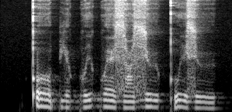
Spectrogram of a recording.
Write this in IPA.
kʼopʲœ ɡʷiɡʷɛ zɑzʉ kʷʼizʉ

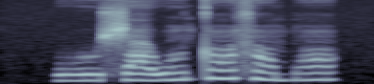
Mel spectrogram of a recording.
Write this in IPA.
wu˨ʃa˧wũ˦ tɔ̃˦sɔ̃˧ bɔ̃˦

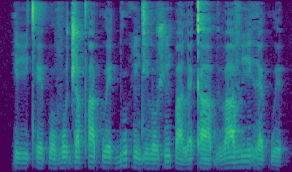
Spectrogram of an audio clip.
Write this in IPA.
ɾiː˨tʰe˨po˨ vo˨d͡ʒa˨pʰa˨kʷeː˨ ɡ͡bu˦hĩ˨ di˨lo˨ʃĩ˦ pa˨lɛ˨˦kʼaː˨ bɪ˨βaː˦viː˦ rɛ˨kʷɪ˨

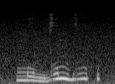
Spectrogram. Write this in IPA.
mo˨˩mjo˥˩mbu˥˩ʔ

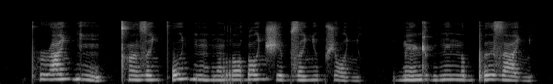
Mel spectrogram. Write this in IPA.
pʰɹaʎɡĩ | kʰɐ̃zɐʎpʼoʎbõ bɔ̃rɔɗɔʎʃeb zɐʎɘbʃɔʎ | ɓẽɖɘb nĩnɐbpʼɘzaʎ

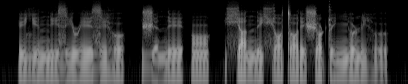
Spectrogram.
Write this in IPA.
ɪ˨˦ʎe˨n̪i˦˨ zi˨ɹeː˨ze˨˦ɦo˦ | ʒɛ˨ne˦ | ɔ̃˦ | ça˦˨ ne˦çɔ˦tɔ˦ɾe˨ ʃɔ˦ʈe˨ ɲʊː˦ ɳi˨ɦʊː˨

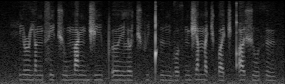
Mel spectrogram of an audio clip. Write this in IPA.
hiɹjɐŋsit͡ʃu maŋd͡ʒi pʼɵi̯ lɵt͡ʃ fiǃʰɨŋɡoθ nd͡ʒamat͡ʃpɐt͡ʃ qʼɵu̯ʃu θʉ

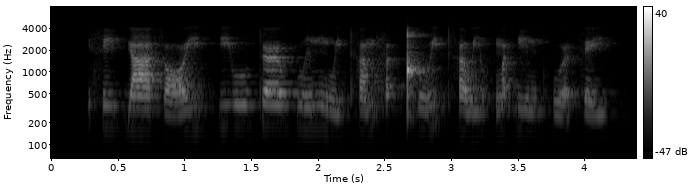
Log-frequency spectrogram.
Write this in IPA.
siː˧p̚jaː˧t͡sɔː˨˥j | juː˧ t̪œː˧ kʷiː˨˧mŋuː˨˩jt̪ʰɐ˨˥m fɐ˨t̚kʰuː˨˥jt̪ʰɐ˨w jʊ˨k̚mɐ˧t̚iː˨mkʷʰœː˨˩ t͡se˧j

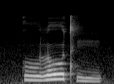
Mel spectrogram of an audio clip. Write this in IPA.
kuː˨loː˦tʰiː˨

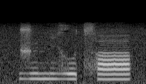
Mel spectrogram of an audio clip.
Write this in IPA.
ʒʉniɣot͡sʰa

